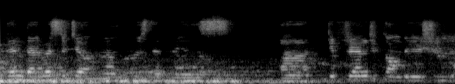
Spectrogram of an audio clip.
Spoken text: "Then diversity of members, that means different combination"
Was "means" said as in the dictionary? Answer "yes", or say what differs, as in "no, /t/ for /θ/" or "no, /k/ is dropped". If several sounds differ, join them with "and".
no, /n/ is dropped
